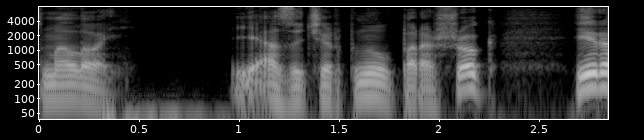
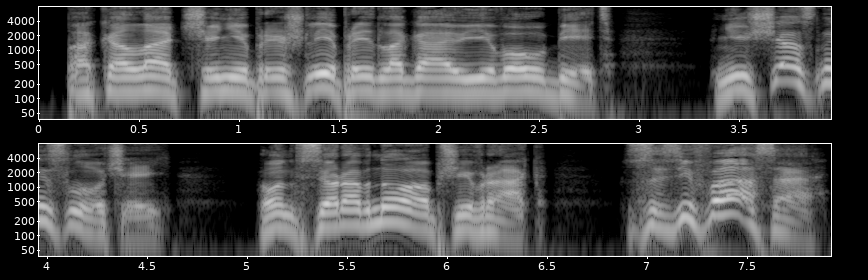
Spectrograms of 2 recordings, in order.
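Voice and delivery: creature leader voice; 4 semitones higher, 6 dB louder than usual. Acted. Leader proposes killing him.

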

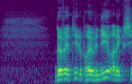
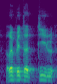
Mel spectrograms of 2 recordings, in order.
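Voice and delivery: plain reading voice

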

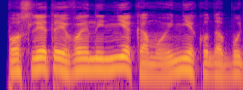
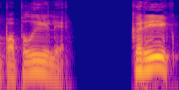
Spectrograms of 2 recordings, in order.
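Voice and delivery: usual speaking voice

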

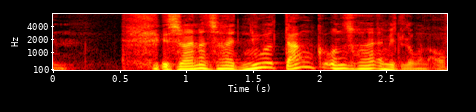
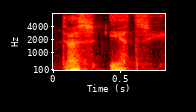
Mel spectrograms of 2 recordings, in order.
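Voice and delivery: ironic whisper; 5 dB quieter than usual. Acted. Muttered ironic aside.

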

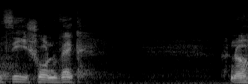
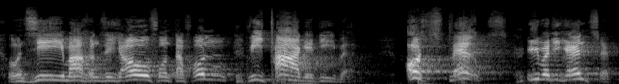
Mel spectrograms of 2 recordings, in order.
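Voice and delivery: higher, louder furious tirade; furious rant; 6 semitones higher, 4 dB louder than usual. Acted. Herodes raging at the servant over the fled magi, furious. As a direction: spit out the betrayal in rage.

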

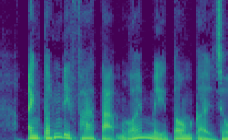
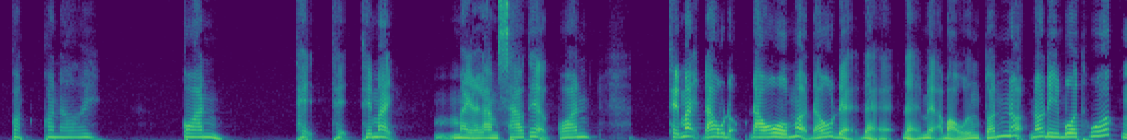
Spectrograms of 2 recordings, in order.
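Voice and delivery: put-on worried old mother; 10 semitones higher than usual. A narrator's reading. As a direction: coax the sick girl gently. Mother asks sick daughter-in-law. (giọng bà mẹ cao, lo lắng ấp úng)

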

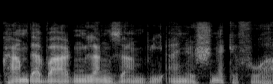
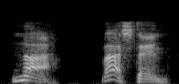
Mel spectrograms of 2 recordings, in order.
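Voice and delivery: much higher, louder call; 11 semitones higher, 4 dB louder, slower than usual. Acted. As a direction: call out sharply into the fog. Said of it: "rief der Bauer Margot".

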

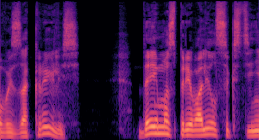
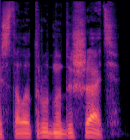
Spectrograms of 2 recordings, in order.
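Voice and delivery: ordinary delivery

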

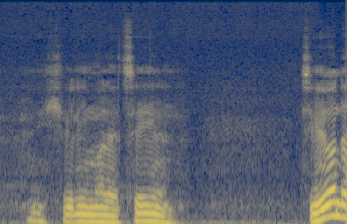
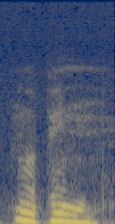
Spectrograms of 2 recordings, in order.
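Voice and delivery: slow and softer, drifting off; dreamy, softer; 2 semitones lower, 7 dB quieter, slower than usual. Acted. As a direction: murmur it like half asleep. Longing for sleep.

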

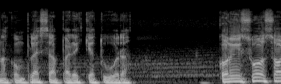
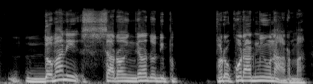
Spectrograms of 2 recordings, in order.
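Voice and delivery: higher, eager simple-minded man; Isidor, eager; 8 semitones higher than usual. A narrator's reading. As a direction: pipe up eagerly, stumbling a little. Isidor's voice in the story. (Isidor che balbetta, impaziente e con voce più acuta)

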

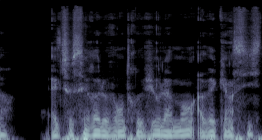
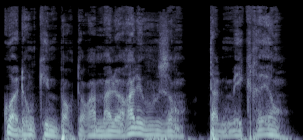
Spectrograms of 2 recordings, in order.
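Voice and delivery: furious shout; 2 semitones higher, 3 dB louder than usual. A narrator's reading.

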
